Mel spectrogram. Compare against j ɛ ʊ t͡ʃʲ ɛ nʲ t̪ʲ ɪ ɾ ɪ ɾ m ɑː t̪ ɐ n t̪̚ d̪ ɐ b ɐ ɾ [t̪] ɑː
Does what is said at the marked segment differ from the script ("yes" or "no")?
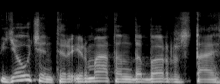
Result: no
